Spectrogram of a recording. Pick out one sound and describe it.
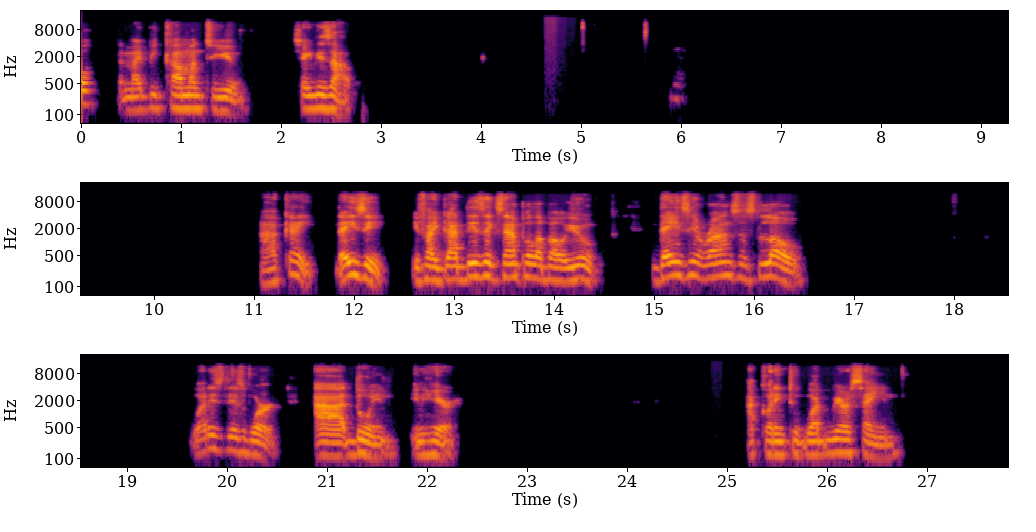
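A man speaks calmly over an online call, explaining in short bursts with pauses.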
